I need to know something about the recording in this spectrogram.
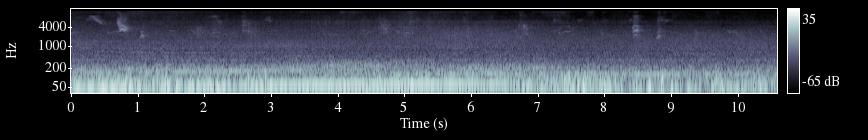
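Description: A low rumble that swells in the middle and then eases off, with a few short bird chirps over it.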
